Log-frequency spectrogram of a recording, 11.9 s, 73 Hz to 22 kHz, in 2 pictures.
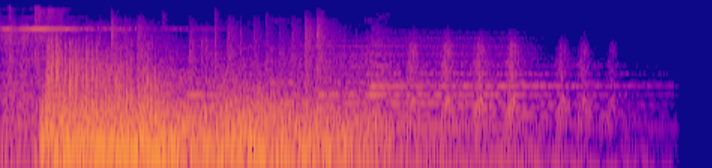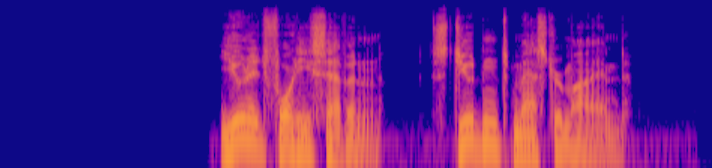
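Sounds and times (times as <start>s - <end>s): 
scattered crackles and smaller bangs: 0.0s - 3.2s
massive explosion of an oil rig: 0.3s - 3.2s
speech: 7.8s - 11.2s.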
